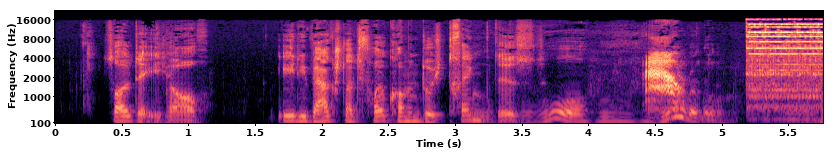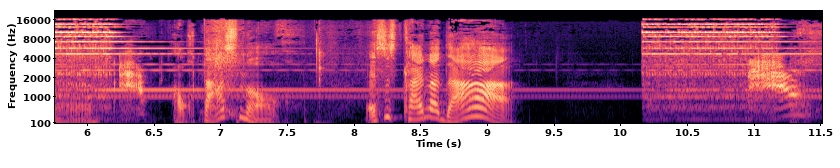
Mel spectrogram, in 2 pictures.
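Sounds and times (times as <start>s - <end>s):
speech: 0.4s - 9.3s
telephone bell ringing: 5.2s - 11.5s.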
